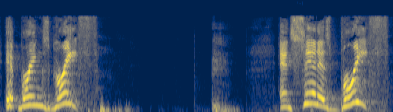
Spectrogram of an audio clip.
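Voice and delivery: rhythmic, emphatic pulpit preaching. Acted. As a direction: preach it with rising rhythm to the congregation. Preacher delivering sermon.

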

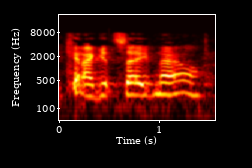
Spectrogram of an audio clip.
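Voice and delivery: high, slow, pleading question; imitated tearful plea. Girl looking over at the preacher after crying, imitated tearful plea. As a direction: mimic a girl asking through tears. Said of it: "started crying".

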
